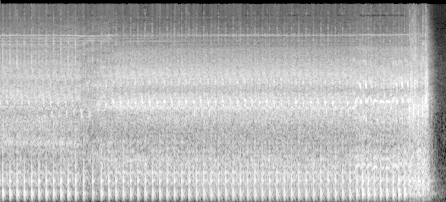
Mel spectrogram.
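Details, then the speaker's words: Cyclemaster Rabeneick in-wheel two-stroke, freshly rebuilt after a barrel/piston ring problem, drill-started on a heavy premix, no exhaust fitted: loud, sharp, very regular popping, steady run before cutting out. Normal running. "will be a bit loud because there's no exhaust on, and hopefully it will fire."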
